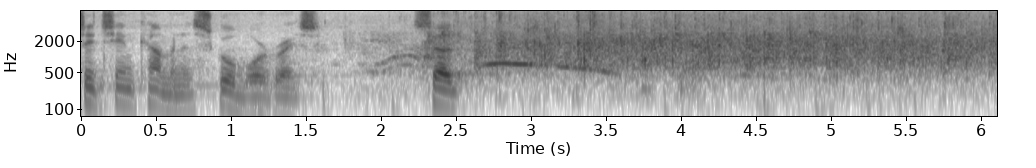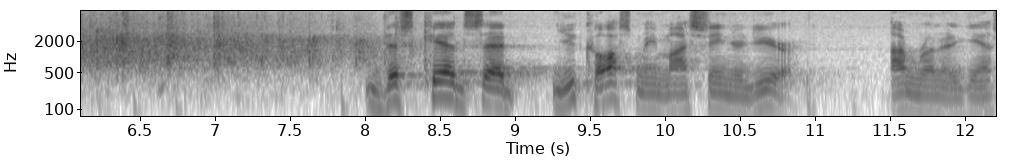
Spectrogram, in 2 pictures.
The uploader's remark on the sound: At the 2022 Convention of States Reclaiming Liberty Summit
